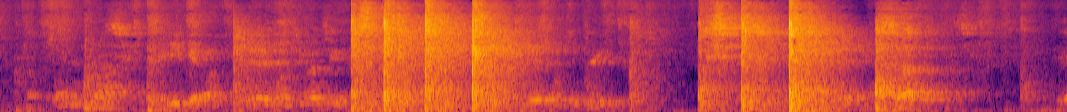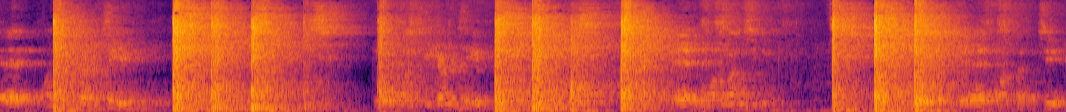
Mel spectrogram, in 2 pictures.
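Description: Gloved punches smacking into focus mitts in quick combinations of two to four strikes, each group a second or two apart.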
